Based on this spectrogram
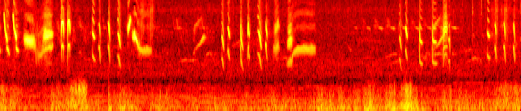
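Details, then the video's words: Common linnet singing free in the wild: quick runs of bright chirps, short trills and twittering notes in bursts, with pauses between phrases and faint low rustling underneath. "CANTO DO PINTARROXO Comum LIVRE na Natureza!!!"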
